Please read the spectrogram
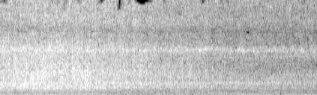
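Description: Bus engine in a film soundtrack as the bus drives away: a steady low engine rumble with a rushing noise that is strongest early on and slowly fades.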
